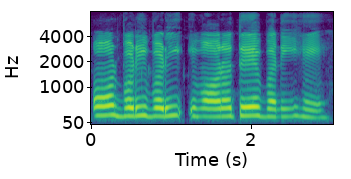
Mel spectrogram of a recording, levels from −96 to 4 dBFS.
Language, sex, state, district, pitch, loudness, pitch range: Hindi, female, Madhya Pradesh, Bhopal, 220 Hz, -13 LUFS, 210-235 Hz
